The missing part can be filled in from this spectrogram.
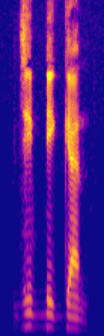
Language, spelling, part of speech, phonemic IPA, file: Bengali, জীববিজ্ঞান, noun, /jib.biɡ.ɡæ̃n/, LL-Q9610 (ben)-জীববিজ্ঞান.wav
- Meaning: biology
